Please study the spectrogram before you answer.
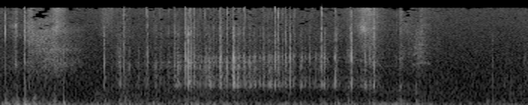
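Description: Long nails tap and scratch across the rhinestone-studded back and the bristle side of a hollow plastic paddle hairbrush held close to the microphone. Dense, crackling clicks and scratchy rustles run throughout, with bright glints from the rhinestones over a low, hollow thump from the plastic body. The sound stays steady and quiet, easing slightly toward the end.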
